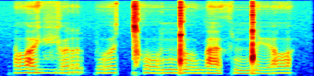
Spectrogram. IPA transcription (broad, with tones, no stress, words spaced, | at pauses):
lˠɪ˩˧˩vʲɔ˩˥rpʊ˩˧˩ə̯ǀʰo˧˩˧ ŋ͡ǃʊ˩˧˩wa˩θŋ͡ǃɪ˩˥lˠ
